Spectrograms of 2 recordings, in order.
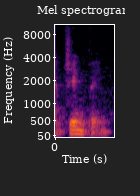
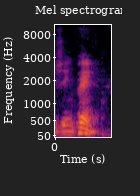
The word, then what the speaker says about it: Jinping: for me if I spelled it incorrectly ah jingping yeah I did spell it correct incorrectly so it's x i g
